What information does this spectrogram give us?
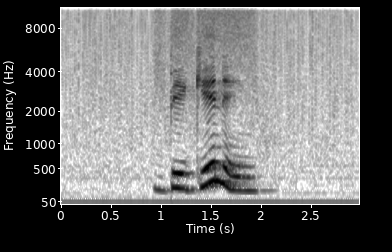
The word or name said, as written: beginning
